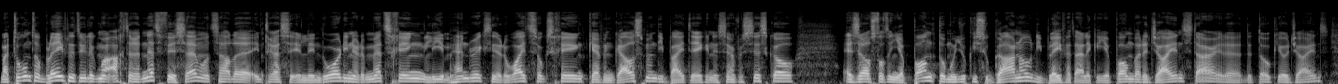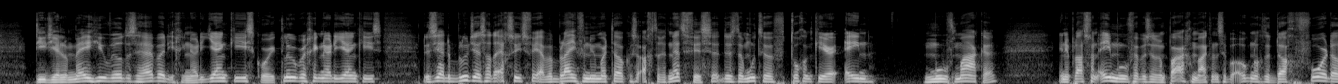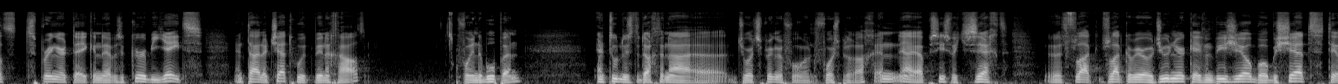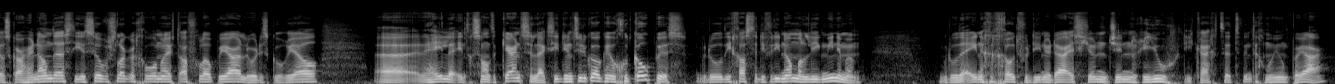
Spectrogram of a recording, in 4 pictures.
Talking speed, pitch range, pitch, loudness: 235 wpm, 105-140 Hz, 120 Hz, -19 LUFS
